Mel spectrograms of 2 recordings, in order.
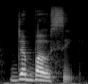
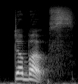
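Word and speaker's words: Duboce: familiar with English names you'll probably want to pronounce it de bois C but here in San Francisco we pronounce it DuBose it was named after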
